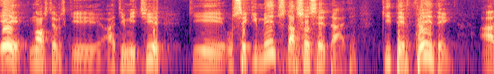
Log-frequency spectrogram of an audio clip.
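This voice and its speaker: Here a man talks at a very slow pace. His voice is fairly high in pitch. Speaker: labor court judge, seminar speaker. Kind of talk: seminar talk.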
